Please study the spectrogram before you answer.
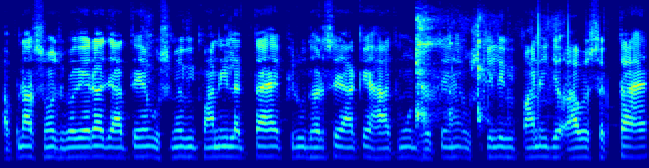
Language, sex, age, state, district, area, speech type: Hindi, male, 60+, Bihar, Darbhanga, urban, spontaneous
